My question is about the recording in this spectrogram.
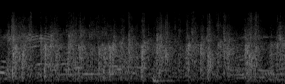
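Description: An audience claps hands in a dense, steady burst of applause that stays at an even level from start to finish.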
